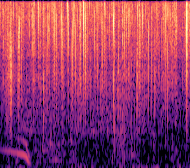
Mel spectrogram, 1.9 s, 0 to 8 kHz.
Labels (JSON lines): {"label": "biophony, cascading saw", "recorder": "SoundTrap 600 or HydroMoth"}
